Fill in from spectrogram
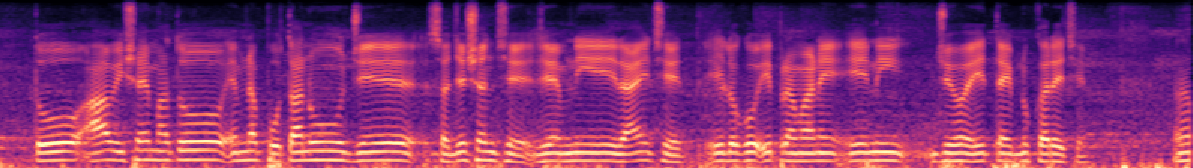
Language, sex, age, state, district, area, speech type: Gujarati, male, 18-30, Gujarat, Aravalli, urban, spontaneous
